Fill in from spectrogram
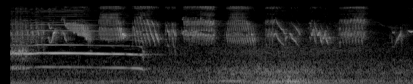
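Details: Brown bullfinch singing: one long, pure, steady whistle with clear overtones held for about a second and a half, then stopping, over a constant background of high, busy chirps and twitters from other small birds.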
